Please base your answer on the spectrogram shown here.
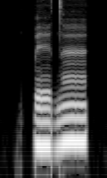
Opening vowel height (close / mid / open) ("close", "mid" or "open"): mid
